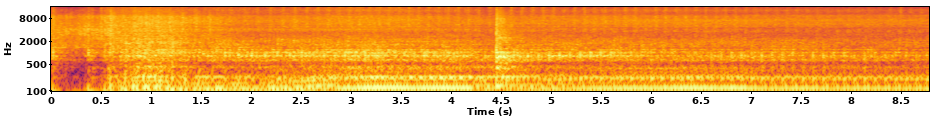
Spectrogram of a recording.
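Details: 2001 Porsche 911 Carrera 4 (996) just after engine reinstallation and timing chain guide replacement: steady, even idle with smooth low drone and no knocks or misses while warming up; normal idle.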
